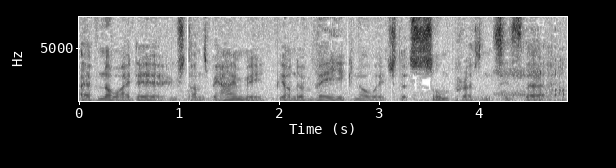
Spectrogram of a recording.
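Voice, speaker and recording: With a northern English accent, a man speaks at a moderate pace in a very deep, low voice. His intonation is fairly even, and background noise is noticeable. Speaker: podcast host. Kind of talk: storytelling narration. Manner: dramatic.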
